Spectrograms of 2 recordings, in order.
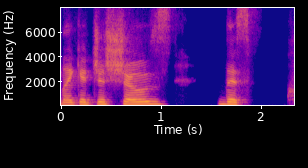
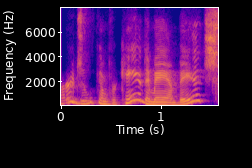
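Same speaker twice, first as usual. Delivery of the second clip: mock sweet, harmless, friendly, quick sing-song innocent voice; 4 semitones higher than usual. Re-enact his line delivery in the lineup, imitating someone trying to sound innocent and friendly. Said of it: "trying to sound as innocent and friendly as possible".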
